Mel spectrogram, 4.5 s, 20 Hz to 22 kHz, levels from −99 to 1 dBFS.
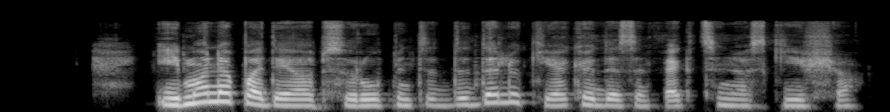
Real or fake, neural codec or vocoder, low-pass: real; none; 10.8 kHz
